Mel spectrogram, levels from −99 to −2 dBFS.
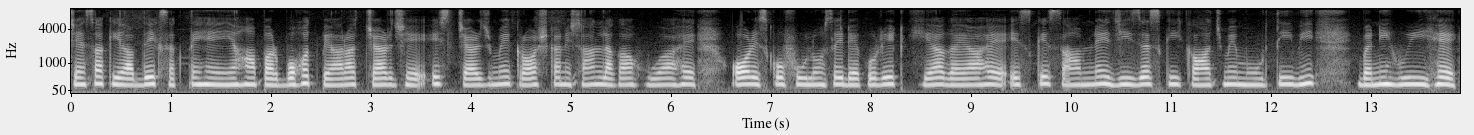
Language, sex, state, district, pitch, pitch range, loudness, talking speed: Hindi, female, Maharashtra, Chandrapur, 205 Hz, 195-210 Hz, -18 LUFS, 170 wpm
